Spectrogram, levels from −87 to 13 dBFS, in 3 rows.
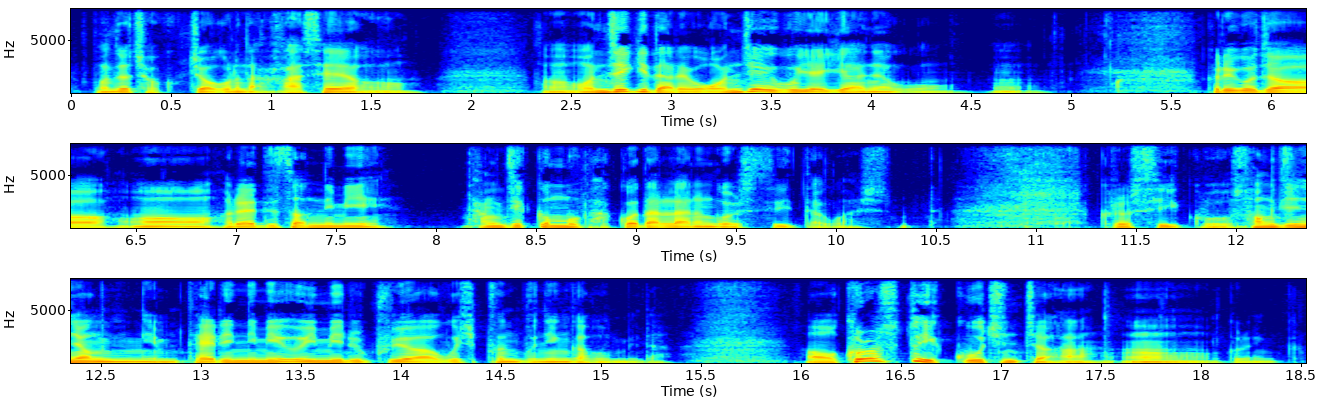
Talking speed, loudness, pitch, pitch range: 315 characters per minute, -18 LUFS, 100 Hz, 90-115 Hz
